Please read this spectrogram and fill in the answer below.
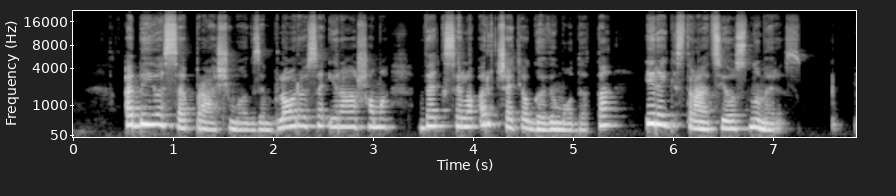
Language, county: Lithuanian, Klaipėda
